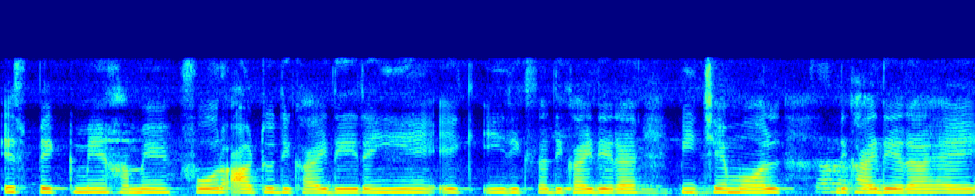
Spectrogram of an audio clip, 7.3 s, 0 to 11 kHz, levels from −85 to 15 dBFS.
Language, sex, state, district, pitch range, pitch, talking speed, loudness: Hindi, female, Uttar Pradesh, Jalaun, 215-230 Hz, 220 Hz, 180 wpm, -20 LUFS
